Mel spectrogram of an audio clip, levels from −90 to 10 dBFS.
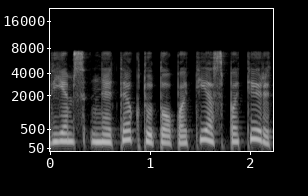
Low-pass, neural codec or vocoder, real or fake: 7.2 kHz; none; real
